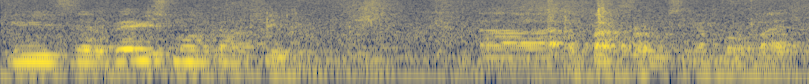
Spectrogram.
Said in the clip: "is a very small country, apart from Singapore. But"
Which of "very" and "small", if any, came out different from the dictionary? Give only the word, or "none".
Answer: none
